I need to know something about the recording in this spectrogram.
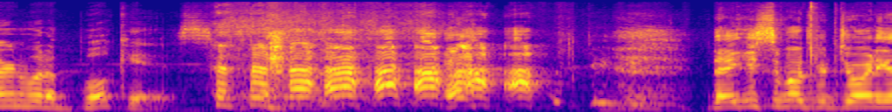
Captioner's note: everyone laughing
